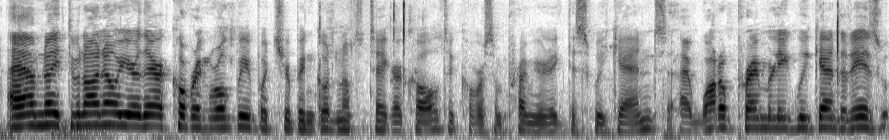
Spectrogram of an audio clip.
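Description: A man's voice: a little high, quick pace, a bit bright. A man hosting a sports podcast from a studio in a casual, chatty style. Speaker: podcast host. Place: radio studio. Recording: studio with faint background noise.

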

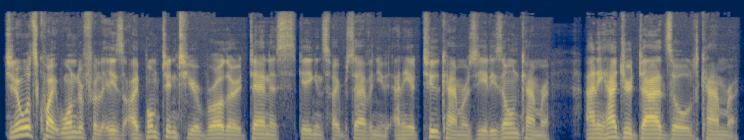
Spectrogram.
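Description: Fast-talking Irish radio man, dry close sound. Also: fairly low pitch, no echo. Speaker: radio host. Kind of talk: conversational radio interview.

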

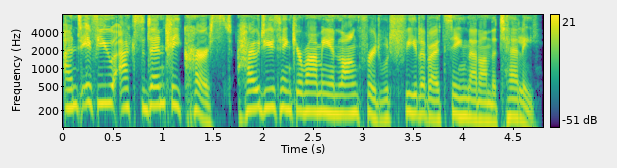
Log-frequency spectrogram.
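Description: A woman's voice: mid-range voice, fast, no echo, studio quality. A woman with an Irish accent hosting a light live radio interview. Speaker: radio host.

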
